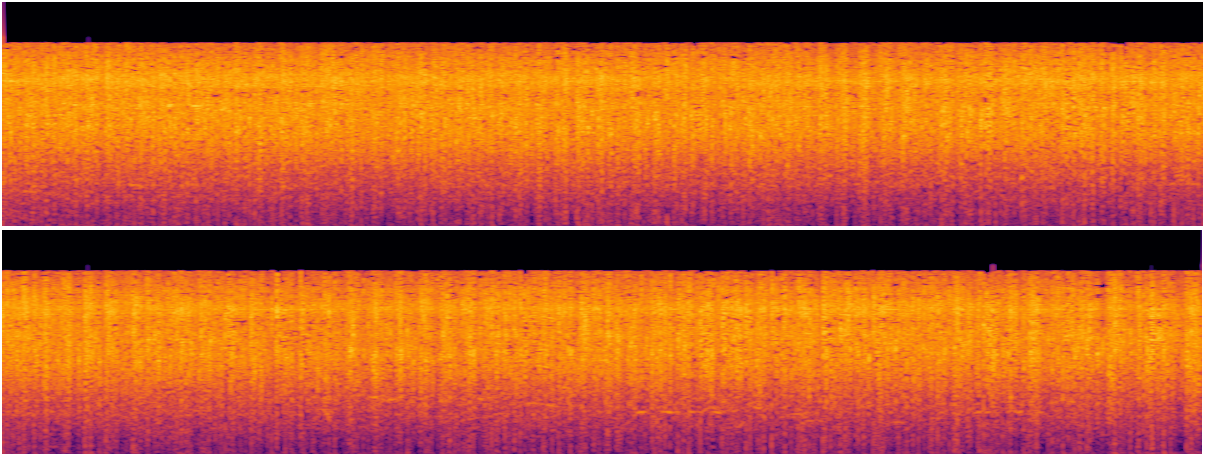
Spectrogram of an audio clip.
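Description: Sustained applause from an audience at a gathering, dense and loud hand clapping that runs without pause from start to end.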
